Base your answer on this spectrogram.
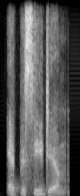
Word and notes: epicedium: Indian

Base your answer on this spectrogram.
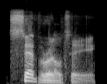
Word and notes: severalty: British English

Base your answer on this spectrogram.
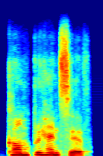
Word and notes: Comprehensive: Indian

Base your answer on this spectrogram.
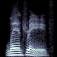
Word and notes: landgrave: American English

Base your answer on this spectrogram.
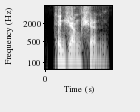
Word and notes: conjunction: American English

